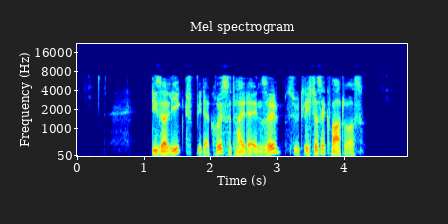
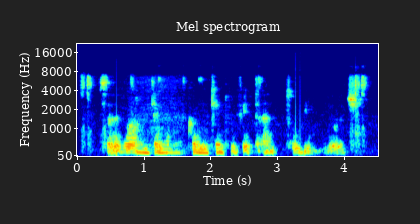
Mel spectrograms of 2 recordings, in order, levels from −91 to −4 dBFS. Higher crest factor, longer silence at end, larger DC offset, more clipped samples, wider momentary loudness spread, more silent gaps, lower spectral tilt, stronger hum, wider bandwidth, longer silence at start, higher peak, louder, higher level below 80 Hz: first, 22 dB vs 16 dB; first, 0.7 s vs 0.2 s; neither; neither; about the same, 11 LU vs 9 LU; neither; about the same, -5 dB/octave vs -5.5 dB/octave; neither; first, 10 kHz vs 7.4 kHz; first, 1.1 s vs 0.05 s; first, -8 dBFS vs -16 dBFS; first, -28 LUFS vs -32 LUFS; first, -52 dBFS vs -62 dBFS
